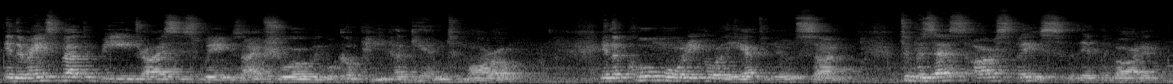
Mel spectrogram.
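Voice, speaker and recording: A middle-aged man reads poetry slowly, with deliberate phrasing. He is heard from a distance in a very echoey room, with clear noise in the recording. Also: medium pitch, expressive. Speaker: poet. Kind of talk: poetry reading with brief spoken introduction.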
